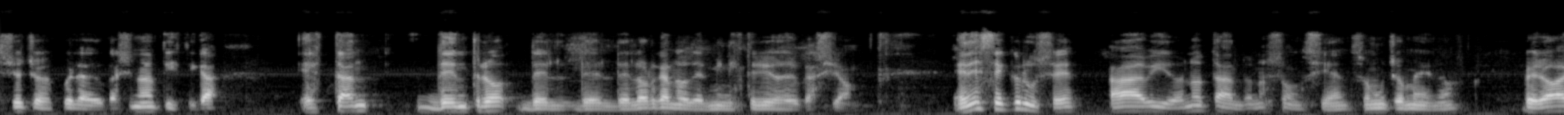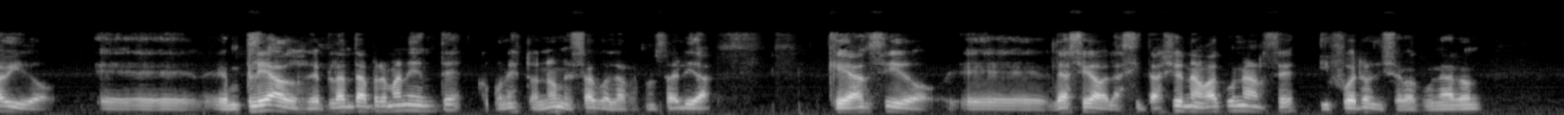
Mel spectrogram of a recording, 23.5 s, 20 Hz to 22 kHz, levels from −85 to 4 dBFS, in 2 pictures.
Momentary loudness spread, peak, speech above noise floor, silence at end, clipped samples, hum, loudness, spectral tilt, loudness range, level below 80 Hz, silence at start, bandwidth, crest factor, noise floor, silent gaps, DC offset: 14 LU; -4 dBFS; 40 dB; 0.65 s; under 0.1%; none; -22 LUFS; -4 dB/octave; 3 LU; -68 dBFS; 0 s; 8.4 kHz; 20 dB; -62 dBFS; none; under 0.1%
